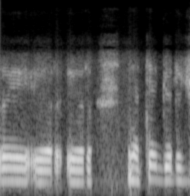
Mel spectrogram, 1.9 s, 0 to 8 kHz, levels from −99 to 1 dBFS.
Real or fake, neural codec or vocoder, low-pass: real; none; 7.2 kHz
